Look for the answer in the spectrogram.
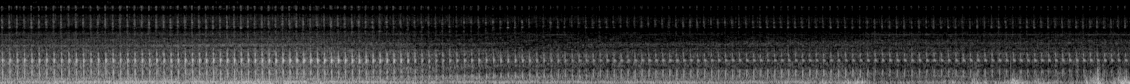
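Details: Engine running after a timing chain guide job: fast, steady thumping knock, almost like a jackhammer, about three to four beats a second.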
